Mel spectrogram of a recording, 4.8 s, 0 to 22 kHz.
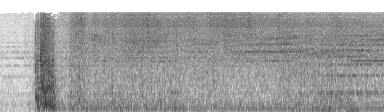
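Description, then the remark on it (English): Garage doors start with a sharp clunk, then a steady mechanical rumble and low motor hum as they roll upward, opening onto about 6 feet of snow, continuing evenly to the end with no voices. “As the garage doors lift, Laura's path is blocked by about 6 feet of snow.”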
